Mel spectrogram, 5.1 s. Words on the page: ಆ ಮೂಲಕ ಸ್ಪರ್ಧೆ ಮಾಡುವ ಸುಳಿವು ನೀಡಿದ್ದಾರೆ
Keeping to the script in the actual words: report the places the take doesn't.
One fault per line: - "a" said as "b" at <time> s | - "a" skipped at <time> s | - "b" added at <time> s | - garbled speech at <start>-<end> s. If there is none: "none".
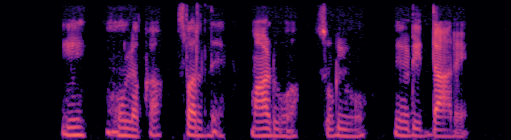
- "ಆ" said as "ಈ" at 0.6 s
